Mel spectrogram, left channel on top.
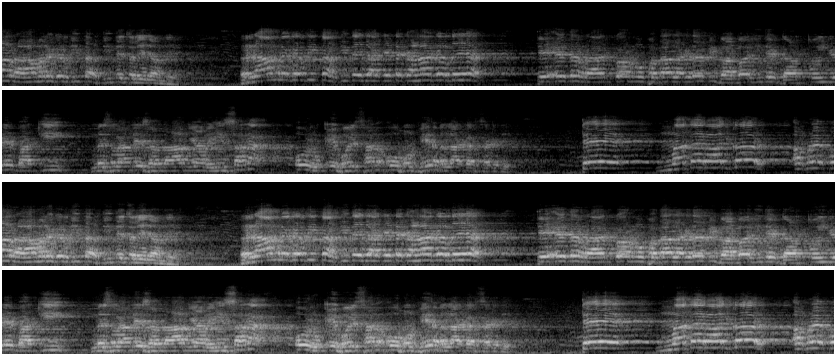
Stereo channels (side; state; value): left; quieter; 9.4 dB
